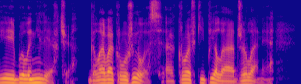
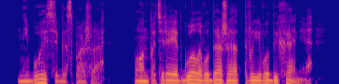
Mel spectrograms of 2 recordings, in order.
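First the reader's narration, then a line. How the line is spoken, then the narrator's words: Whisper. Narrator (Russian): Старшая из жриц шепнула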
